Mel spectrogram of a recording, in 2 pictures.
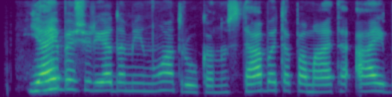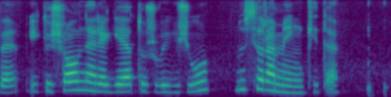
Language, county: Lithuanian, Šiauliai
